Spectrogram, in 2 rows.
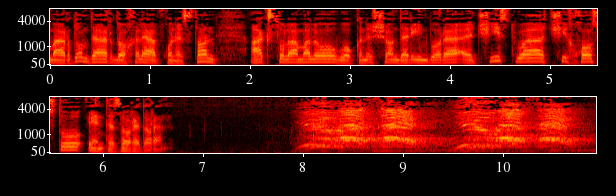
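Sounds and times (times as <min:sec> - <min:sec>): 
speech: 0:00.0 - 0:06.7
Donald Trump supporters cheering at US election result: 0:07.9 - 0:10.9.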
